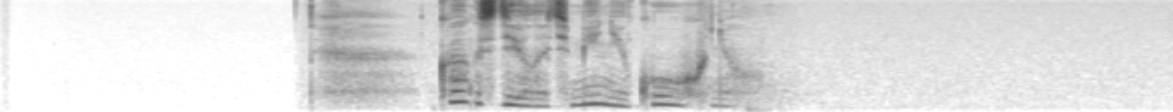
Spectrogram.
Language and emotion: Russian, sad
